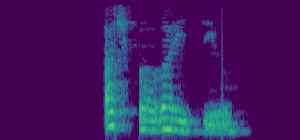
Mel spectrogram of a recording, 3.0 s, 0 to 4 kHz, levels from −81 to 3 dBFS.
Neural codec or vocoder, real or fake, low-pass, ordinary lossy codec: none; real; 3.6 kHz; AAC, 24 kbps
